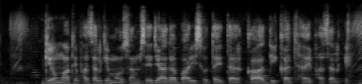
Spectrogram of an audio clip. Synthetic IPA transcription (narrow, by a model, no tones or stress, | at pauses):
ɡɐɦuakepʰɐsəlkemɔːsəmsed͡ʒjaːd̪abaːɾɪsɦoːt̪aɦit̪akaːd̪ɪkːət̪ɦɛpʰəsəlke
